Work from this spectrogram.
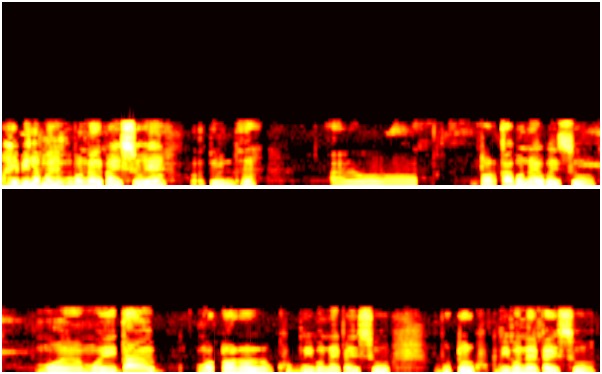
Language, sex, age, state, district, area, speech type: Assamese, female, 30-45, Assam, Barpeta, rural, spontaneous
